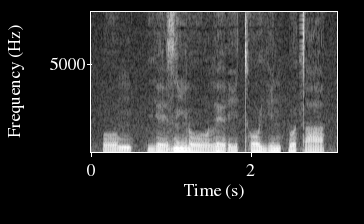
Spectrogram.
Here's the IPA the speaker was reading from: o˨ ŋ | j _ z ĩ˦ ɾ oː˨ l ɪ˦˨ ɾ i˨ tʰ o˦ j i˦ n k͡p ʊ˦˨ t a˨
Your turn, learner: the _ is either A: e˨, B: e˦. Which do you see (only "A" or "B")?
A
